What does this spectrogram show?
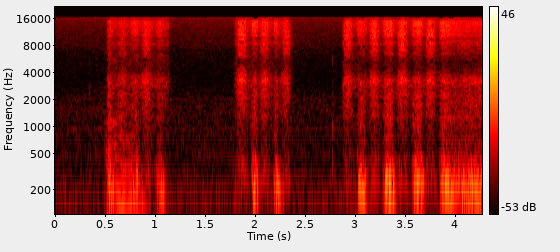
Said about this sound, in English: My heavy breathing.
